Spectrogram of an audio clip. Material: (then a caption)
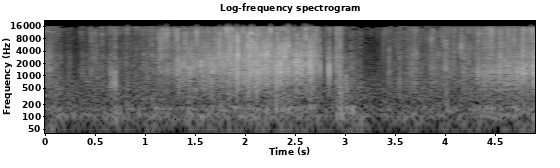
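Slime, sequins. A firm slime mixed with extra loose holographic sequins sits on a table and is pulled apart and pressed with the fingertips. The result is a steady run of bright, crinkly crackles and soft squishes with very little low end. The sound swells loudest through the middle, dips briefly, then rises again.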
